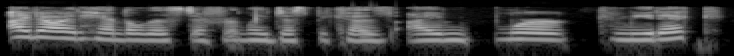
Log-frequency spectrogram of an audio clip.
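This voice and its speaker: A woman's voice: medium pitch, fairly even intonation, fairly quick, dry recording, lo-fi sound. A woman chatting casually on a stream as she reads aloud and critiques, teasing and blunt with sarcastic asides. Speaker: streamer reading and critiquing fan fiction. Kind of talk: casual live commentary mixed with reading aloud.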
